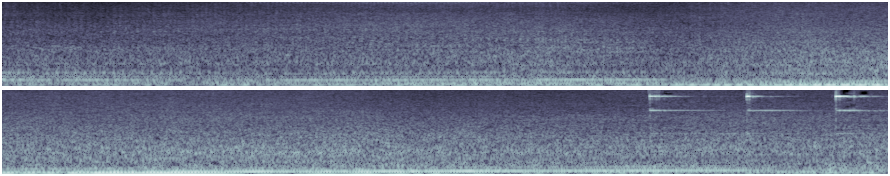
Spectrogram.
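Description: Performance cars driving off in city traffic. A steady engine note fades, then an engine pulls away with a deep rumble, its pitch rising slowly as it accelerates. Near the end come a few sharp, high-pitched ringing ticks.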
